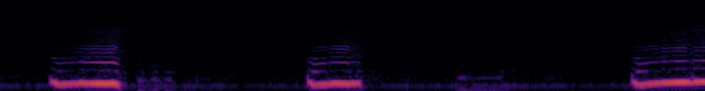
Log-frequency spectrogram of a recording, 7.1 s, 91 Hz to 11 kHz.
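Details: Nearly 5-year-old former stray cat asleep: fairly loud, buzzing low snores about every three seconds, with quieter breaths out between them; ordinary snoring.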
